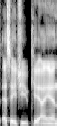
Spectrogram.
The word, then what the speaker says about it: Shukin: SHOOKEN. wow. At least it was phonetically correct, but it's like, damn. So, but yeah, it's SHUKIN.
